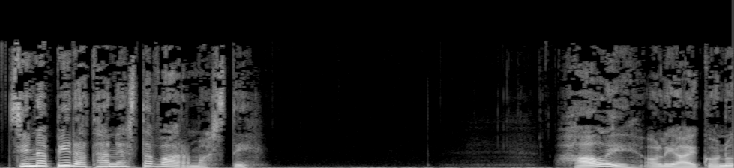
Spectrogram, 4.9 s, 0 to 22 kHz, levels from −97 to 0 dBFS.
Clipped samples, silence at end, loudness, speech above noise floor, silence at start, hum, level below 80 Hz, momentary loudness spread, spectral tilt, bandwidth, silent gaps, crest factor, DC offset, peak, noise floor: under 0.1%; 0 s; -18 LUFS; 31 dB; 0.05 s; none; -44 dBFS; 12 LU; -5.5 dB/octave; 16.5 kHz; none; 18 dB; under 0.1%; -2 dBFS; -49 dBFS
